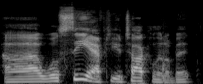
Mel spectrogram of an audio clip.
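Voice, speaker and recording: A man's voice: medium pitch, very animated, fast talker, a bit bright. A man hosting a casual livestream, reading out viewer comments and laughing often. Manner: chatty, reads chat comments aloud, laughs often. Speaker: livestream host.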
